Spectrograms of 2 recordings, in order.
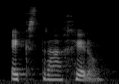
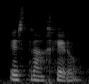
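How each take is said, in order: First: The x is pronounced as a ks sound. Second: The x is pronounced as an s sound. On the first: "Si pronunciamos la X como una X, vamos a pronunciar de una manera más enfática" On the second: "si pronunciamos la X como una S"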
